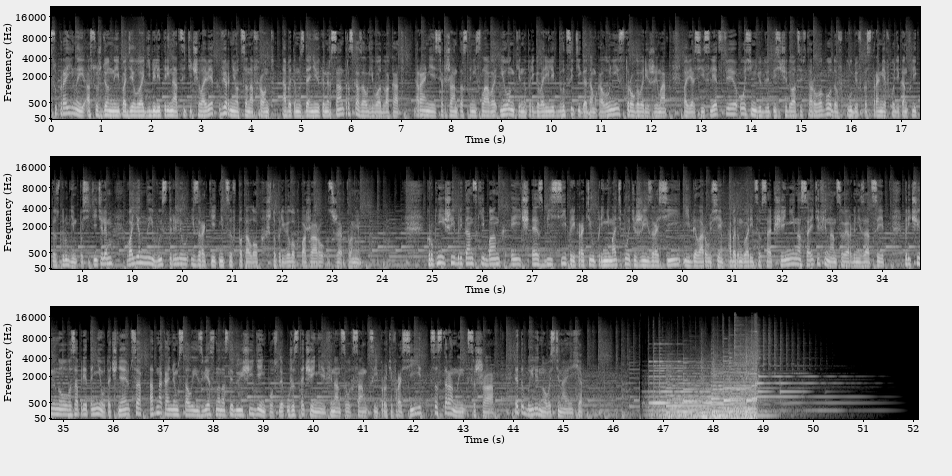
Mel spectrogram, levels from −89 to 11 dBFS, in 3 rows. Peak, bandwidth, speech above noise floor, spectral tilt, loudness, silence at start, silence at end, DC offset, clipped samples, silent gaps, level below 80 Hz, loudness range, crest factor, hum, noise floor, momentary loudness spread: 0 dBFS; 13 kHz; 49 dB; -5 dB/octave; -17 LUFS; 0 s; 1.55 s; under 0.1%; under 0.1%; none; -36 dBFS; 5 LU; 16 dB; none; -65 dBFS; 8 LU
